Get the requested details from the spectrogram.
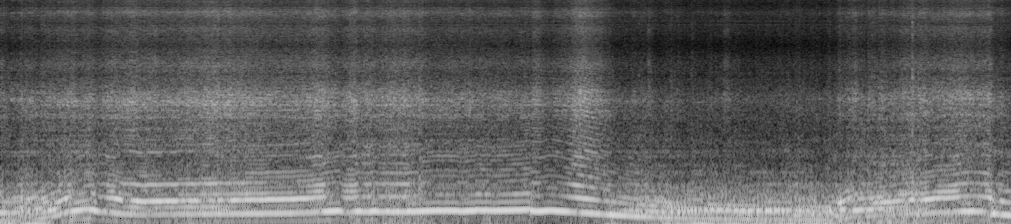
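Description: A race car engine roars loudly, revving up and down through the gears.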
